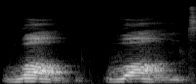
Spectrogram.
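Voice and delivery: "وا" then "وانت" with long open aw; AW sound drill. Shown as a demonstration. Teacher drills A after W, long "وا، وانت". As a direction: punch "وا", then build it into "وانت" as want. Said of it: "بنطق ال A O".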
